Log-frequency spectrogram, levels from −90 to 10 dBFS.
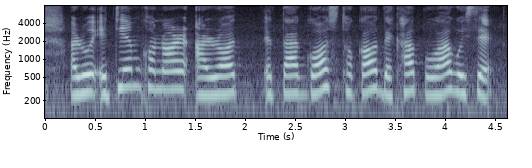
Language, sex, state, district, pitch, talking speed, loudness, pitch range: Assamese, female, Assam, Kamrup Metropolitan, 270 Hz, 130 wpm, -14 LUFS, 255-295 Hz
